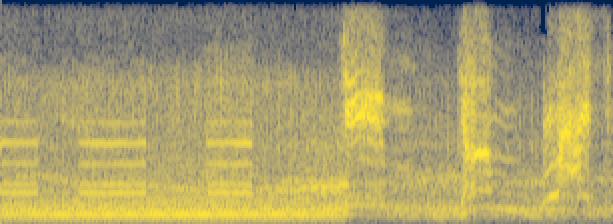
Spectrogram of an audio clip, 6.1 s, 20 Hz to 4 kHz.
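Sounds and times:
tonal car horn blare: 0.0s - 2.6s, 3.4s - 5.2s
car engine roaring while speeding along a road: 0.0s - 6.1s.

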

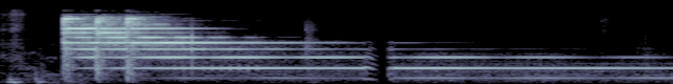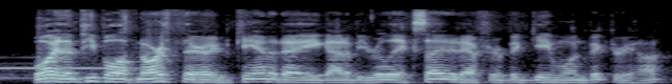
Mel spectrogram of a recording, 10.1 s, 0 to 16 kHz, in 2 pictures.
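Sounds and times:
bright bell ringing: 0.5s - 6.3s
speech: 5.3s - 10.0s.

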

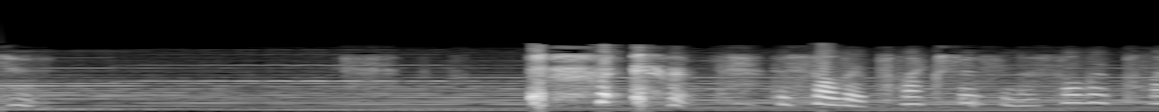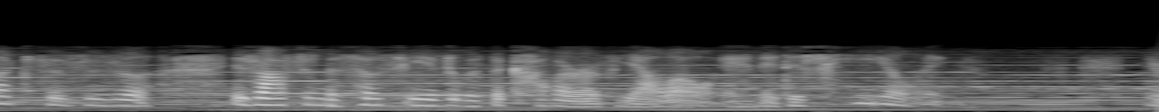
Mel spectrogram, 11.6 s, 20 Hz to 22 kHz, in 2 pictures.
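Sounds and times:
coughs: 2.6s - 3.6s
speech: 3.0s - 10.7s.

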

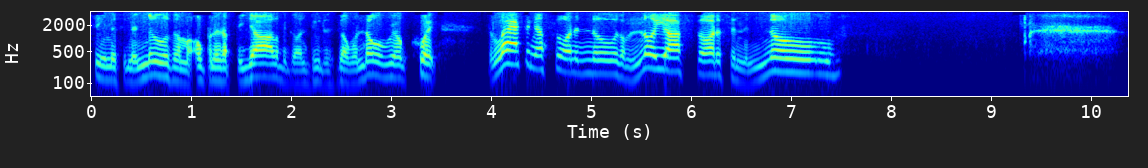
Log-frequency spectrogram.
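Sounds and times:
speech: 0.2s - 7.6s
deep breath in: 3.5s - 3.9s, 9.4s - 10.3s.

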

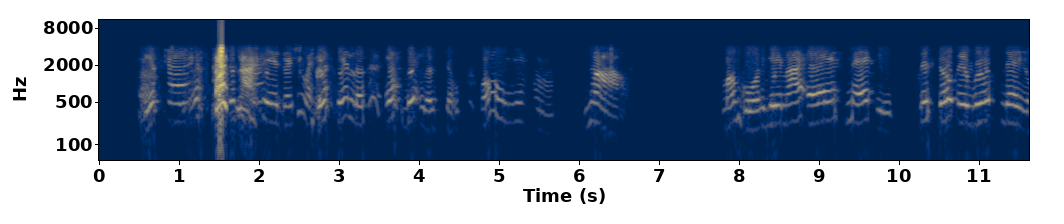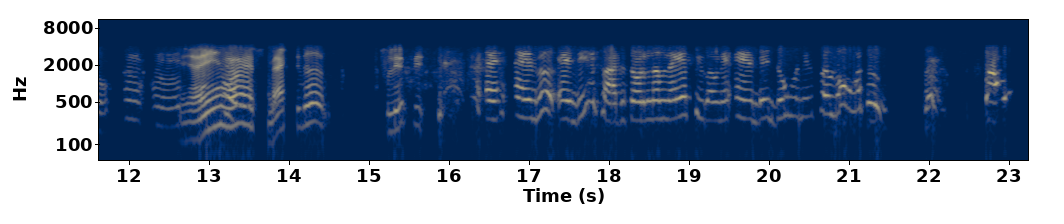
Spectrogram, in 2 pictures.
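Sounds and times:
small dog barking: 1.1s - 2.0s
speech: 1.7s - 6.7s, 7.8s - 14.6s, 15.2s - 23.1s.

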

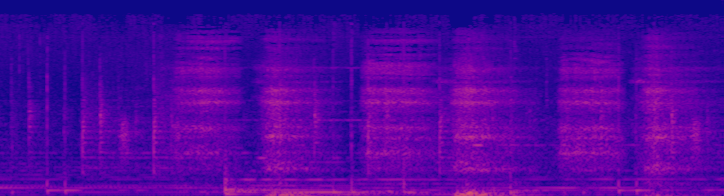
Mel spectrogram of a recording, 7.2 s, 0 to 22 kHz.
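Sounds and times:
soft sustained musical drone: 0.0s - 7.2s
deep connected circular breathing: 1.6s - 7.2s.

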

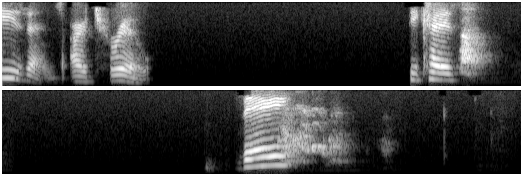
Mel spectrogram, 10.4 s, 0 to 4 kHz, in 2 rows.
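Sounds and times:
speech: 0.0s - 1.6s, 4.1s - 4.9s, 7.6s - 8.3s
dog yipping softly: 4.6s - 4.9s, 8.0s - 9.2s
dog barking: 4.6s - 5.0s, 8.0s - 9.1s.

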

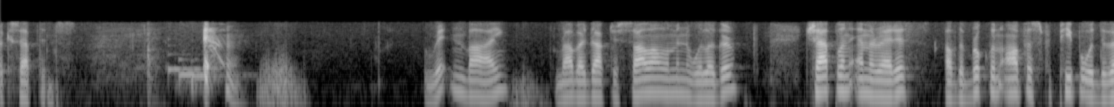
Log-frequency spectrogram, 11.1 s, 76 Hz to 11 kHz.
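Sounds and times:
speech: 0.0s - 0.7s, 1.9s - 2.5s, 4.3s - 7.4s, 8.0s - 11.1s
person coughing: 2.0s - 2.7s.

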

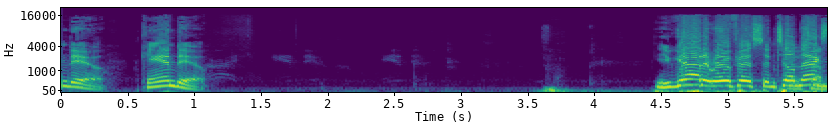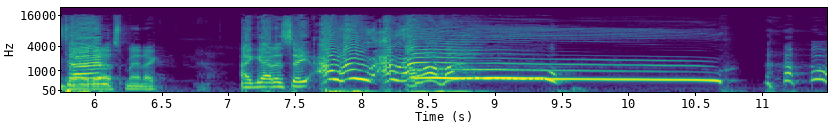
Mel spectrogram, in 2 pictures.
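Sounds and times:
speech: 0.0s - 1.2s, 4.4s - 8.9s, 11.1s - 11.4s
human voice imitating a howl: 7.7s - 10.8s.

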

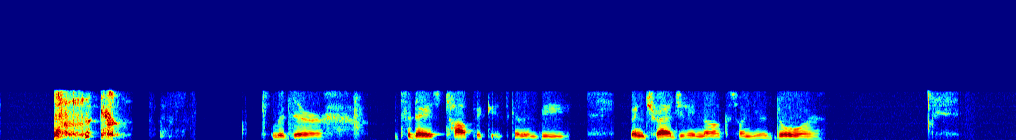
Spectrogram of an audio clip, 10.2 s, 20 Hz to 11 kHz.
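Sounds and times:
person coughing: 0.6s - 1.8s
speech: 2.8s - 8.3s.

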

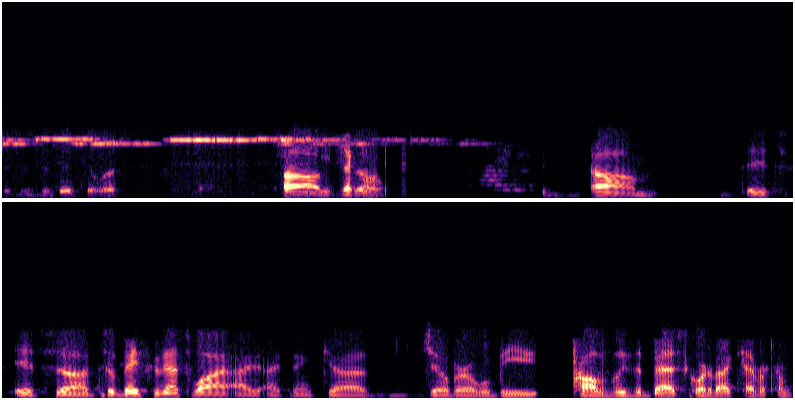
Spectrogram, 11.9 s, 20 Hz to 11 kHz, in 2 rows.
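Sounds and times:
shrill high-pitched smoke detector alarm tone: 0.0s - 4.1s
speech: 2.1s - 3.0s, 4.4s - 5.0s, 5.6s - 11.8s.

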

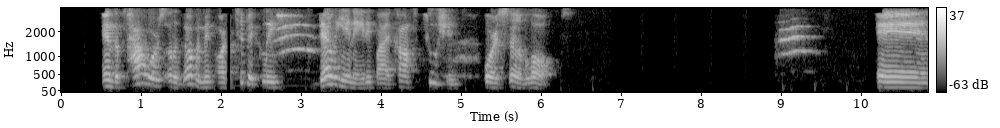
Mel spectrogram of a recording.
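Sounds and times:
speech: 0.5s - 6.3s, 10.2s - 10.8s
cats meowing: 2.6s - 3.2s, 9.0s - 9.6s.

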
